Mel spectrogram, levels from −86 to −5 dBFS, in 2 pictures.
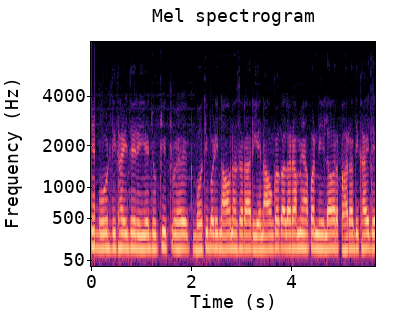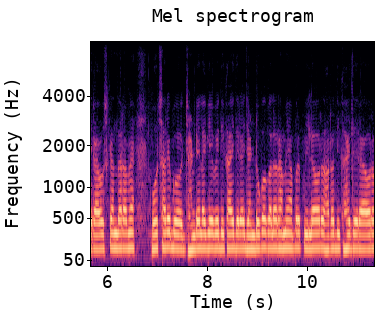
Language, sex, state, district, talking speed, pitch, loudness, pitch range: Hindi, male, Chhattisgarh, Kabirdham, 290 wpm, 155 Hz, -16 LUFS, 150-155 Hz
